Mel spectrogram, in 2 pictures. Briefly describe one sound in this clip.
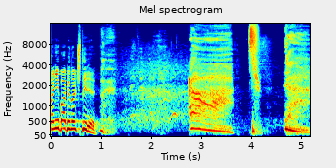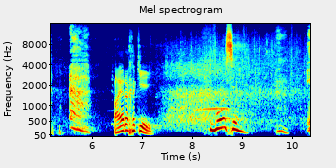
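An audience laughs and claps in a large hall.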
